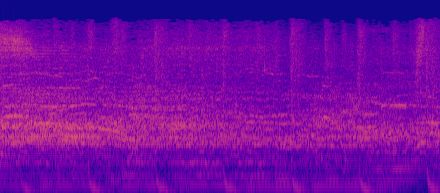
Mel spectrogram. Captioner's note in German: Jubel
